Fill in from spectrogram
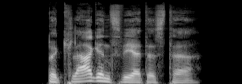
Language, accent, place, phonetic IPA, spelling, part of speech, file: German, Germany, Berlin, [bəˈklaːɡn̩sˌveːɐ̯təstɐ], beklagenswertester, adjective, De-beklagenswertester.ogg
- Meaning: inflection of beklagenswert: 1. strong/mixed nominative masculine singular superlative degree 2. strong genitive/dative feminine singular superlative degree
